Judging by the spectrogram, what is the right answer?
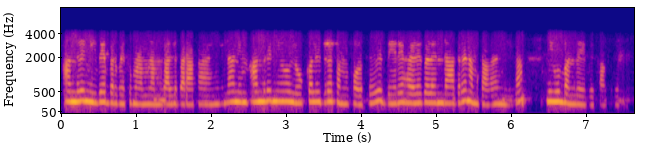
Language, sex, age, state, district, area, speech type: Kannada, female, 30-45, Karnataka, Gadag, rural, conversation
